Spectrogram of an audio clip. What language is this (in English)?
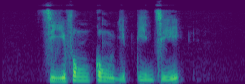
Cantonese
